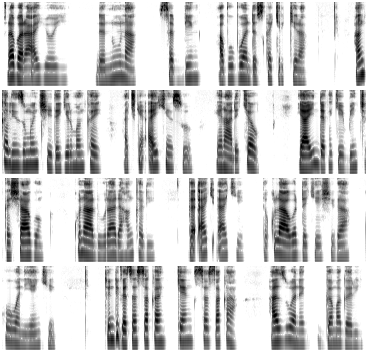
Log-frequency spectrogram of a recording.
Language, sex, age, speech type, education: Hausa, female, 15-29, spontaneous, tertiary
